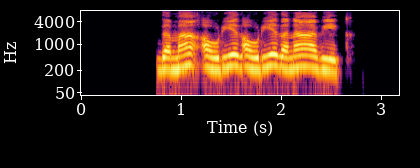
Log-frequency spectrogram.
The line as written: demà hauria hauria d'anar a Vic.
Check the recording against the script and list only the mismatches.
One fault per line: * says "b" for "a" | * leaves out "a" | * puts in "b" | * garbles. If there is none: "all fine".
all fine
